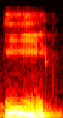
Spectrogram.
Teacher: it's a long high front unrounded tense vowel sound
